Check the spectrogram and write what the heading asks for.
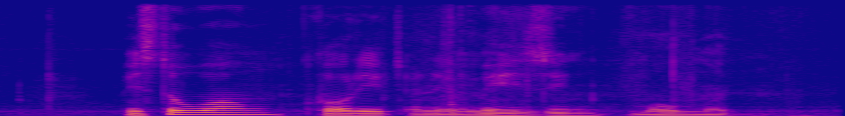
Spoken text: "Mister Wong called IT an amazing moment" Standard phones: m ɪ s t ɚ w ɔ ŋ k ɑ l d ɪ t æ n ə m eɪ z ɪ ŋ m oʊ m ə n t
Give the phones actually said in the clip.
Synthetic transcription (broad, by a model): m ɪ s t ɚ w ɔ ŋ k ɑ d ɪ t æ n ə m eɪ z ɪ ŋ m oʊ m ə n t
